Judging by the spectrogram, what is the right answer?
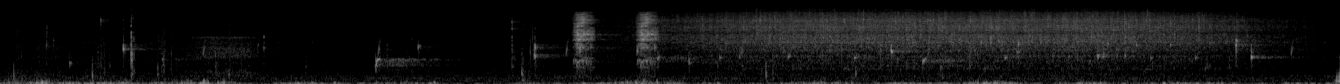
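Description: Water trickling and dripping in the Myst game, with scattered close drips and splashes that give way to a steady, rushing flow of running water.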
